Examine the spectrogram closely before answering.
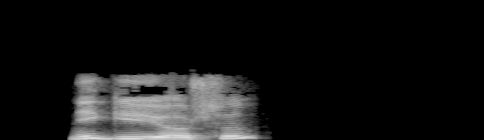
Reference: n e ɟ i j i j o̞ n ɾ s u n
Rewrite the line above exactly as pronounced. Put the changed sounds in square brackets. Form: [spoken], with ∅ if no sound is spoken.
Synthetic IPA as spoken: n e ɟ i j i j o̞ [∅] ɾ s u n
